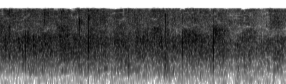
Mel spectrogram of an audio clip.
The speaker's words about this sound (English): So how about a round of applause for all those who are here in attendance?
